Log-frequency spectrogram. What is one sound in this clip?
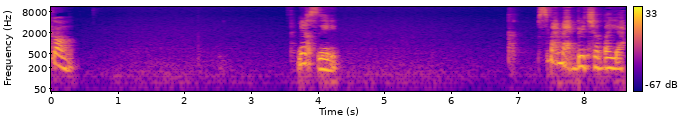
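A young woman speaks close to a microphone in short, emotional bursts.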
